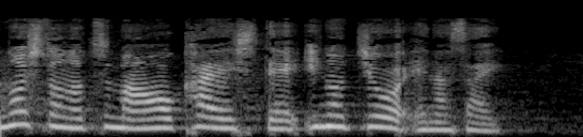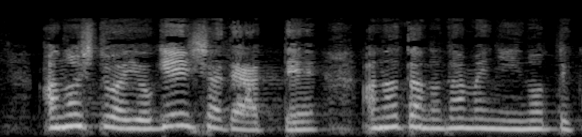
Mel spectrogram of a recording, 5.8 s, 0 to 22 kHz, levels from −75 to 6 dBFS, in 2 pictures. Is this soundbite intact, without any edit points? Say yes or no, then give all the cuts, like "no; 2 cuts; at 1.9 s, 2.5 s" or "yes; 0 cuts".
yes; 0 cuts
